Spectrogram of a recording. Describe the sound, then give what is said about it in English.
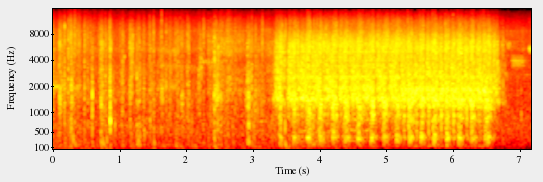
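Irregular thuds of hooves on the ground draw closer, then swell into a louder, dense rumble of several horses trotting in for a few seconds before easing off, as they are called over with a bucket of oats. No voices. “Now they're coming.”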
